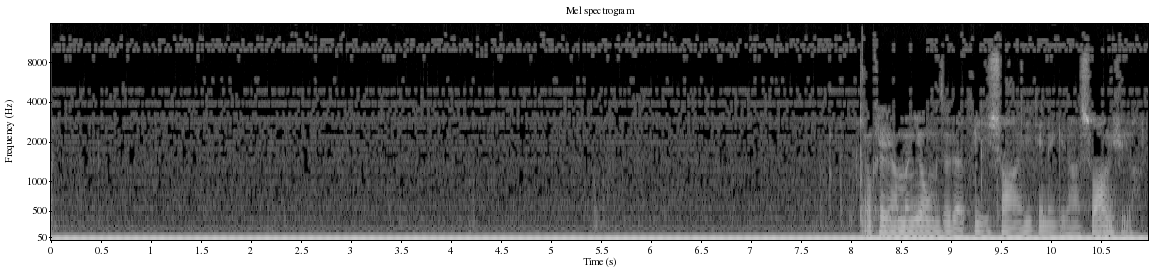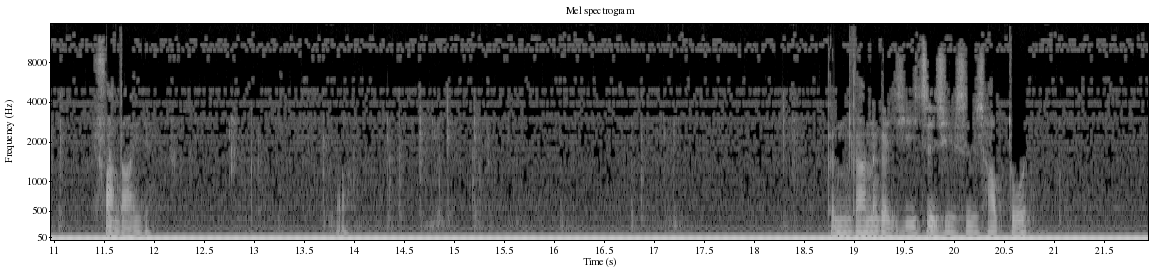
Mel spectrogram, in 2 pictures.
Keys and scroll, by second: 14.1 typing.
